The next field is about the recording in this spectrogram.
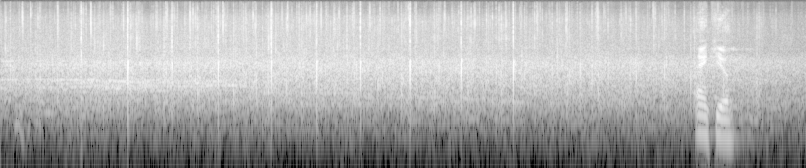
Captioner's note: applause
